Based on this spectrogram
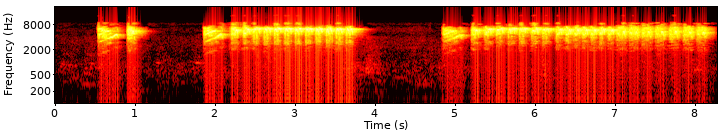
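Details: Master recording of a little spiderhunter (sogok ontong) for songbird training: two brief, high chirps, then two long, fast, shrill trills, each opening with a sharp note, separated by silence.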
